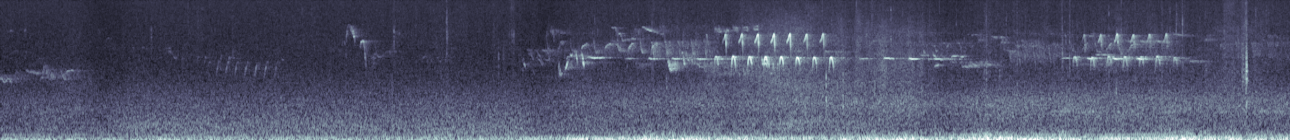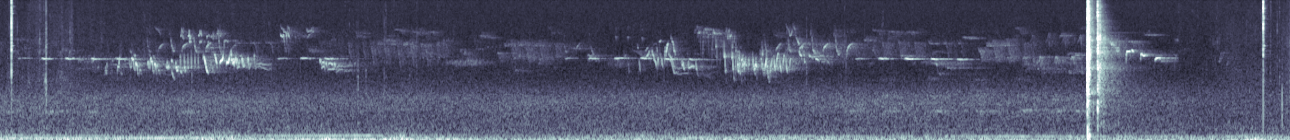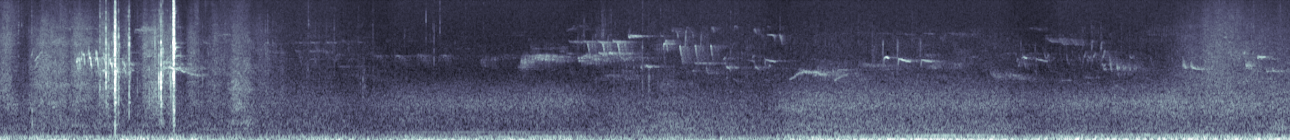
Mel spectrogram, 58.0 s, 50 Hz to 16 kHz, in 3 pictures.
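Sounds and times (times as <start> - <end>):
birds singing trills: 7.7 - 37.8, 39.2 - 55.8, 56.4 - 58.0
air rifle shot: 35.6 - 36.7.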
